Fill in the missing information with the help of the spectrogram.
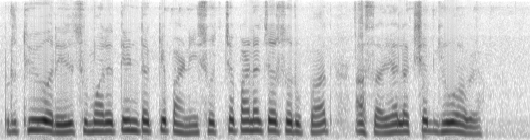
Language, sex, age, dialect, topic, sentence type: Marathi, male, 18-24, Southern Konkan, agriculture, statement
